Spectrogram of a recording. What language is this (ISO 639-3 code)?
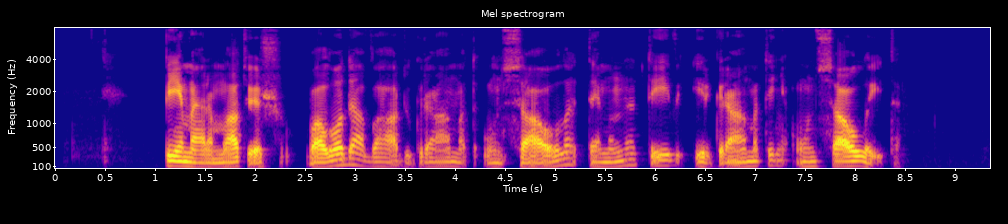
lav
